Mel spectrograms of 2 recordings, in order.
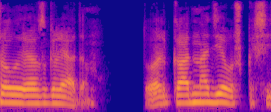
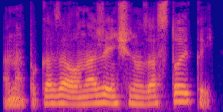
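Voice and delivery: ordinary delivery

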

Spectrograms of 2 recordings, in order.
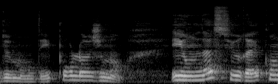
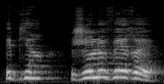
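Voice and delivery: put-on high, louder vexed cry of a girl; vexed outcry; 8 semitones higher, 5 dB louder than usual. A narrator's reading. Elsie, vexed at the refusal, cries out high and loud. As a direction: cry out in spite. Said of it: "s'écria Elsie dépitée".

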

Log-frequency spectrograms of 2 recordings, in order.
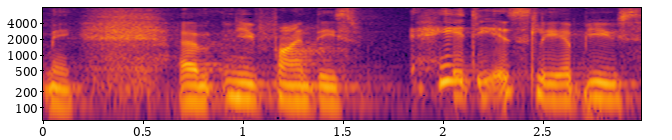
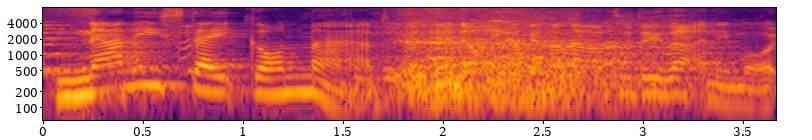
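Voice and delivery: higher-pitched, parodied indignation; mock outrage; 5 semitones higher, 4 dB louder than usual. Troll complaining about lost freedoms, in mock outrage. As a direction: imitate an aggrieved complainer, drawing out the catchphrase. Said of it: "It's this sort of outrage".

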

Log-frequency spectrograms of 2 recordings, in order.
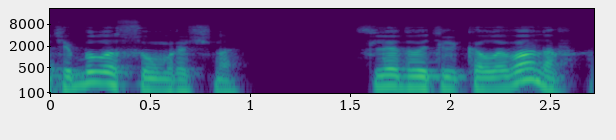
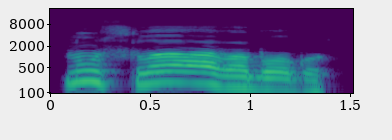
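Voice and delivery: loud, high, drawn-out exclamation; exclaiming; 5 semitones higher, 6 dB louder, slower than usual. A narrator's reading. Inga answers the writer, exclaiming loudly. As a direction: exclaim it slowly, with raised voice. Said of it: "воскликнула Инга".

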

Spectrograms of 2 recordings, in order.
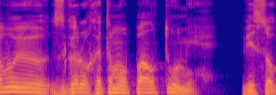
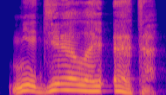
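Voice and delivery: high, drawn-out plea; desperate shout; 7 semitones higher, slower than usual. A narrator's reading. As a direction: cry it high and slow to stop her. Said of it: "крикнул Туми".

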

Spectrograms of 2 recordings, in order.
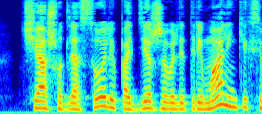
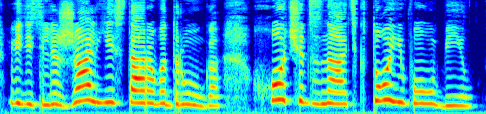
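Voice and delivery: sarcastic mimicry; 8 semitones higher, 3 dB louder than usual.

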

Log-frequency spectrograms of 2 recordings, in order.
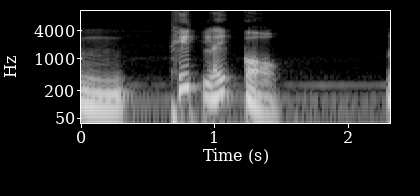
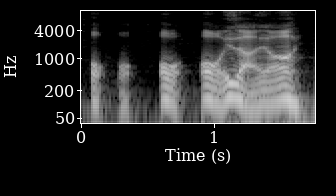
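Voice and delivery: terrified howl; 4 semitones higher than usual. A narrator's reading. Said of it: "mồm lão rú lên".

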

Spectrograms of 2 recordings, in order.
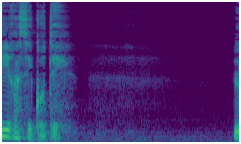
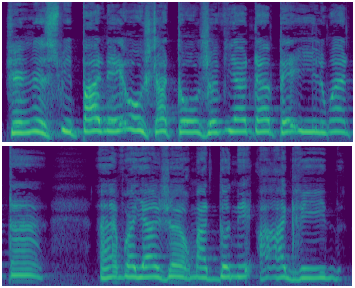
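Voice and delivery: high, slow creature voice, calmer now; old spider telling its past; 9 semitones higher than usual. Acted. Aragog tells Harry how Hagrid raised him, slow and high. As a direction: tell it as an ancient spider remembering.

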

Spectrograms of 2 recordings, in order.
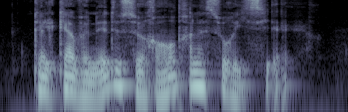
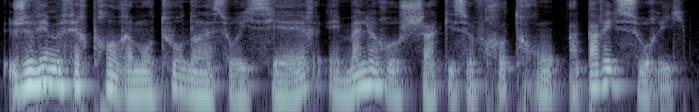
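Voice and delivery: usual speaking voice

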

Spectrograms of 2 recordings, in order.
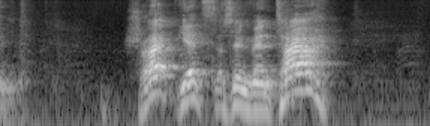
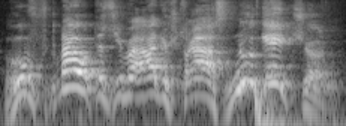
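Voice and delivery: high, emphatic urging; excited command; 9 semitones higher, 3 dB louder than usual. Acted. Master ordering servants to cry his death in the streets, excited command. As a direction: send them off with gleeful urgency.

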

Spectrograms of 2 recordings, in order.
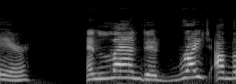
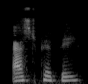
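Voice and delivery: usual speaking voice

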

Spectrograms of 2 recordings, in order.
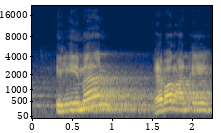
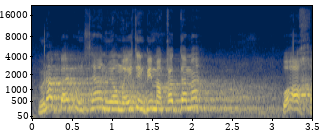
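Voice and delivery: Quran recitation; 3 semitones higher than usual. Acted. Teacher recites verse.

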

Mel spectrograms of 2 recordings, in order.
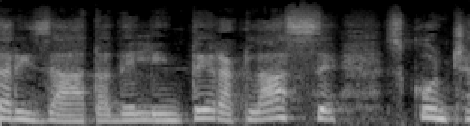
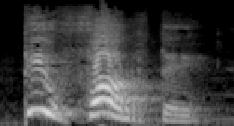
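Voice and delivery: teacher shouting; 6 semitones higher, 10 dB louder than usual. A narrator's reading. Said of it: "gridò l'insegnante".

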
